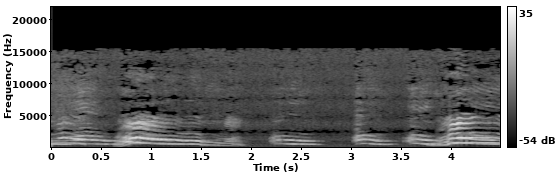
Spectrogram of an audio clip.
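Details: Pet Yorkshire terrier, two years old, male, howling: a series of short, falling, whiny howls separated by brief pauses, ending on a rising wail.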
